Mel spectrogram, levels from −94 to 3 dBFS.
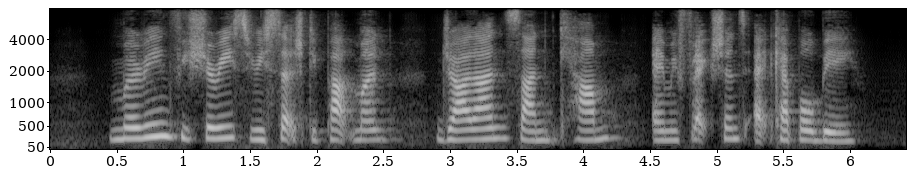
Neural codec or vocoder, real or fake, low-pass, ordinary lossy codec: codec, 16 kHz, 0.5 kbps, X-Codec, WavLM features, trained on Multilingual LibriSpeech; fake; none; none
